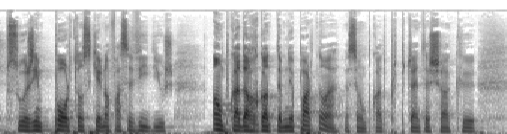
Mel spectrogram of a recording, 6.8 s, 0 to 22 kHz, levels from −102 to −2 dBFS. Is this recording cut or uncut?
uncut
